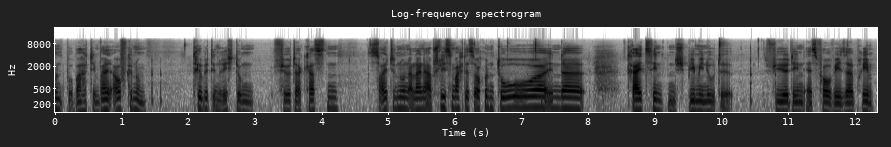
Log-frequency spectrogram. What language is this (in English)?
German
